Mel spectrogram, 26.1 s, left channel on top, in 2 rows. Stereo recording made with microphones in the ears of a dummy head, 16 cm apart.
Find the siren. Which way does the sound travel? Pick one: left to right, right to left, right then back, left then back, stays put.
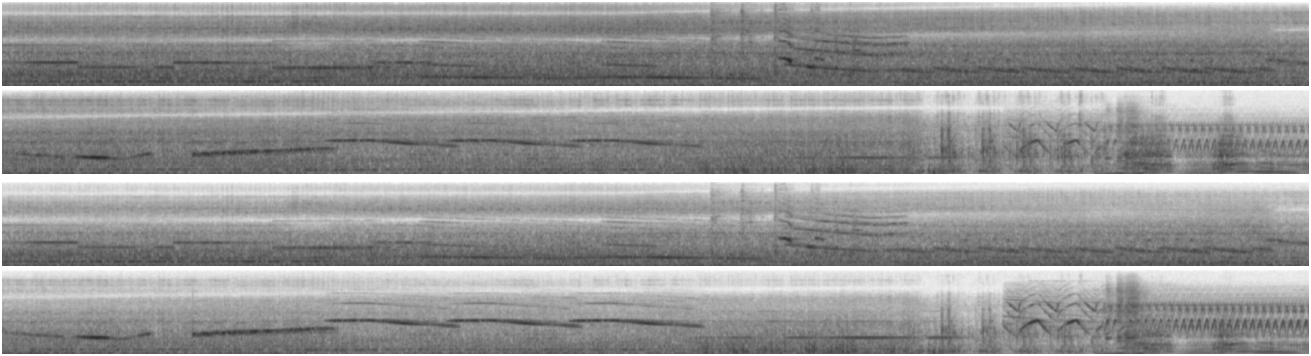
left to right.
